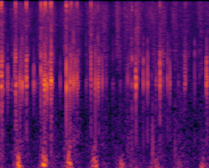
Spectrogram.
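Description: Quiet, irregular rubbing and crackling clicks, several a second, with no clear whistled tone.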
